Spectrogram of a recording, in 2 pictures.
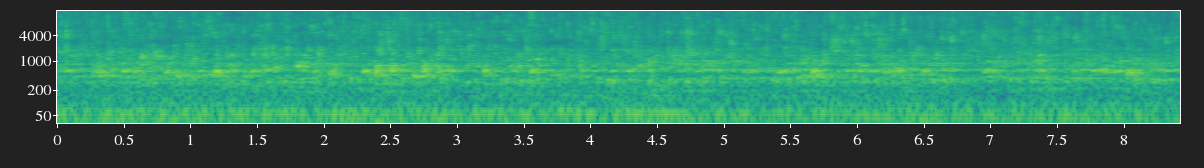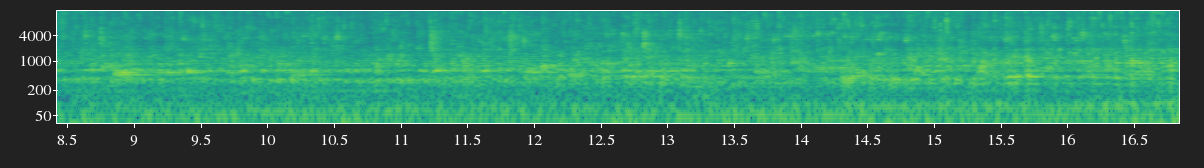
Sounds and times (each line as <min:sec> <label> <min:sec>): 0:00.0 inner fountain 0:16.8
